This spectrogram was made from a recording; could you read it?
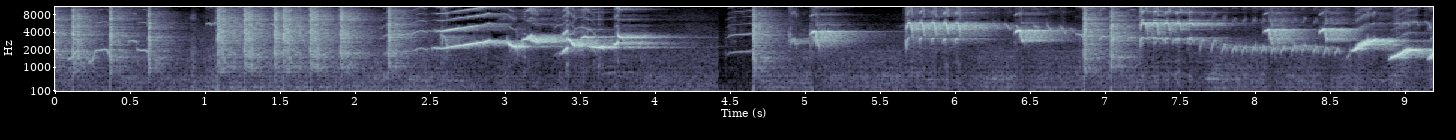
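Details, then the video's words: White-rumped shama, a caged bird trained to sing for competition, in morning song: dense clicking bursts, rising whistled sweeps, then clear steady high notes and falling slurred phrases. "Chòe lửa hót sáng luyện giọng cho bổi hót đấu căng lửa , chòe lửa luyện giọng"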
